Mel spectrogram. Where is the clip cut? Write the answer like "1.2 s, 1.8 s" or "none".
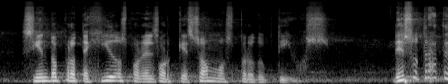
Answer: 1.5 s

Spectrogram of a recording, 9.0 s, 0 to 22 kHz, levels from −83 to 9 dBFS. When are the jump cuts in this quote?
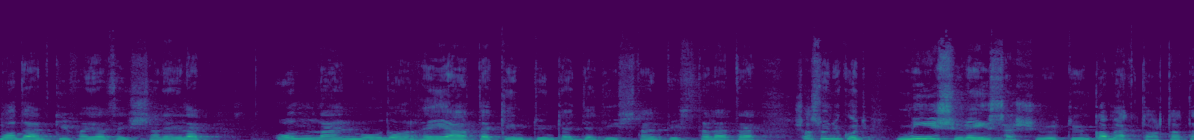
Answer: none

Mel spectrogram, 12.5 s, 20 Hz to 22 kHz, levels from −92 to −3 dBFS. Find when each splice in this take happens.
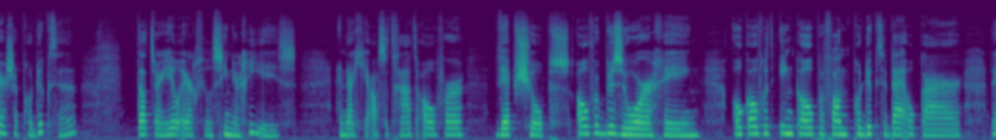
none

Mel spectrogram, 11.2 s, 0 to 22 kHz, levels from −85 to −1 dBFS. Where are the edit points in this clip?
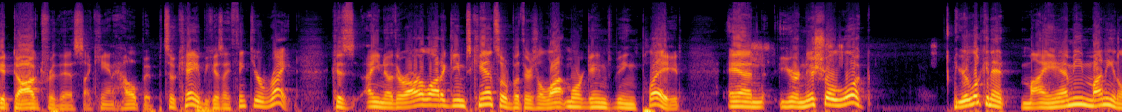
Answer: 1.6 s

